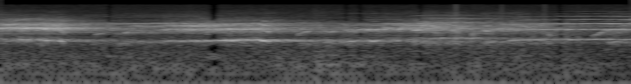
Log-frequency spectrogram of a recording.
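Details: Peregrine falcon nestlings about five weeks old at a nest watched by camera in November, giving a drawn-out, strained, wailing call with layered harmonics that holds steady for several seconds over a faint background hiss.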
